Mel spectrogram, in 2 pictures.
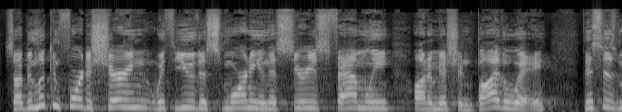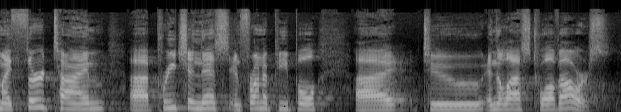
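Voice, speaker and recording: A young adult man, a family pastor, preaching a loud, lively sermon with many fillers and restarts. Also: high voice, normal speed, clean tone. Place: church sanctuary. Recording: reverberant church hall.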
